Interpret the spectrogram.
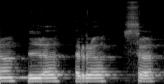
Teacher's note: वर्ष व्यंजन में भी ये जीभ जो है मसूड़ों को थोड़ा स्पर्श करते, जैसे न, ल, र, स, है ना, मसूड़ों के थोड़ा सा ऊपर, मतलब ये सब हल्का फुल्का ना आसपास स्पर्श करेंगे।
